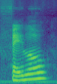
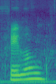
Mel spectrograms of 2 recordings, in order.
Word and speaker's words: phthalo: But um the the ph one phth was I looked that up and I think the ph is silent. So it's phthalo phthalo if I am correct.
